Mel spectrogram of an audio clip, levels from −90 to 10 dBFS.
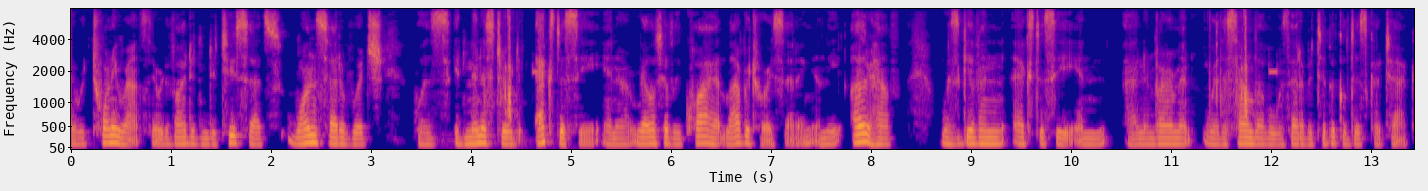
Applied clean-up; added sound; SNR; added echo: classical method Wiener filter.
